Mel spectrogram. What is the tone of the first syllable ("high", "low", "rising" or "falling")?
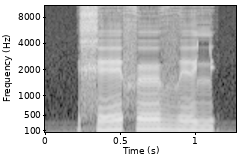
rising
